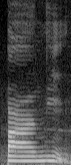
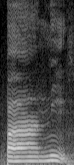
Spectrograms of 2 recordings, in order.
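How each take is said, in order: Both takes have the same delivery.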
